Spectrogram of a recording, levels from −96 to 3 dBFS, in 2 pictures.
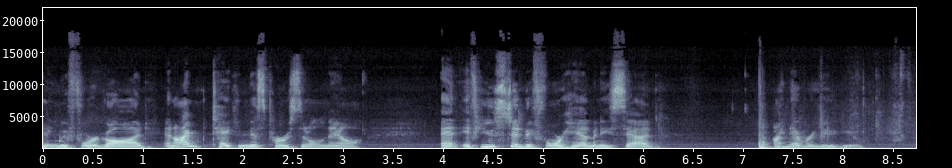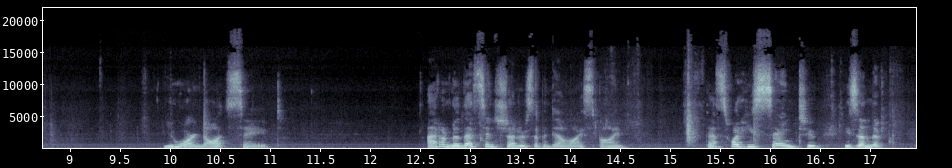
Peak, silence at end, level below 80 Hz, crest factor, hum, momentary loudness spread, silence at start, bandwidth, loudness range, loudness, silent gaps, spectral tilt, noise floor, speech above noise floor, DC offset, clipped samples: -2 dBFS; 0.2 s; -68 dBFS; 20 dB; none; 13 LU; 0 s; 18.5 kHz; 7 LU; -22 LUFS; none; -4.5 dB/octave; -59 dBFS; 37 dB; under 0.1%; under 0.1%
